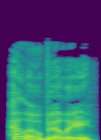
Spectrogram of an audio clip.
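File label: "hello", female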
